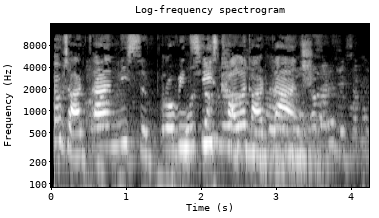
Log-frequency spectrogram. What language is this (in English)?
Georgian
